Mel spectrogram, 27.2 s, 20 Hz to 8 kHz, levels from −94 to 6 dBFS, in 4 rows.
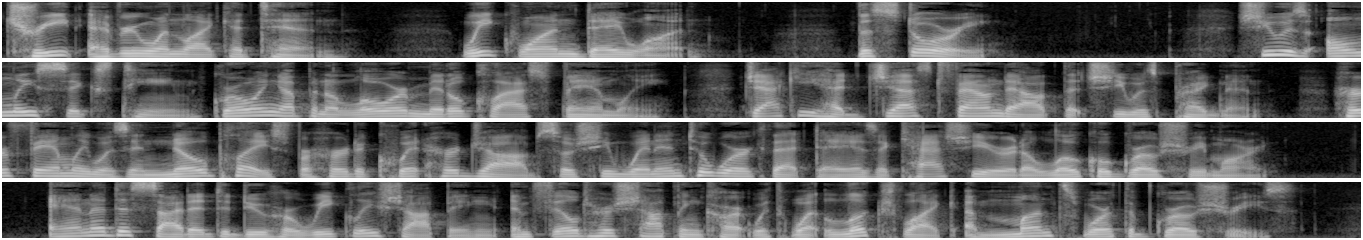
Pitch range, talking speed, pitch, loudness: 105-145 Hz, 175 wpm, 120 Hz, -22 LUFS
